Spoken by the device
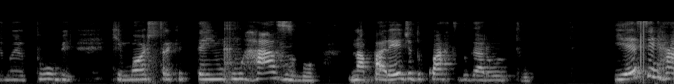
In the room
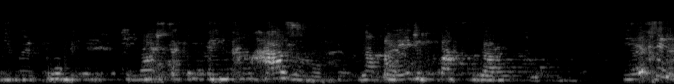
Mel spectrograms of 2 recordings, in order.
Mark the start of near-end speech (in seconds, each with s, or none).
none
